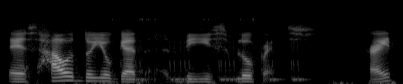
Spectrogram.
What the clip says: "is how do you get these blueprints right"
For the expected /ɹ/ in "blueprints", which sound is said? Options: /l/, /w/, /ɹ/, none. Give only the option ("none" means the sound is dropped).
/ɹ/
